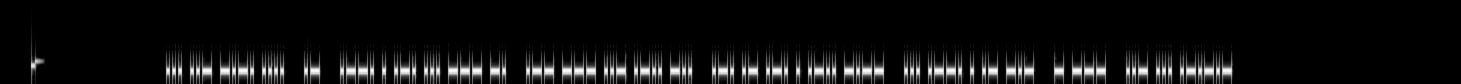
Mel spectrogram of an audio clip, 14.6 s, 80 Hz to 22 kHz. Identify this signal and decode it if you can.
Morse code, heard as a keyed tone, about 37 wpm, 700 Hz. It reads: SUCH A PERSON WOULD RARELY SPEAK TO US.
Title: Sentences from Top 1400 Words 40wpm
